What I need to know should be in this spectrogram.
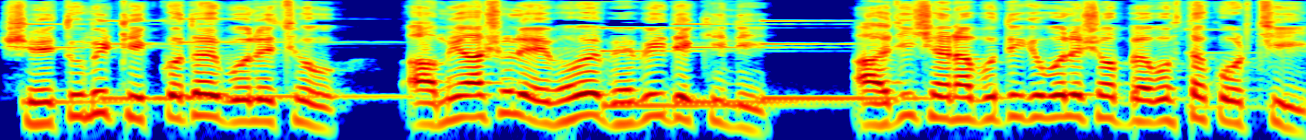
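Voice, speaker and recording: Measured, worried fairy-tale king acted by a man. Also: a little high, steady tone, a little mellow, faint music behind, close to an everyday voice. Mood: concerned. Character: anxious, protective king and father, middle-aged. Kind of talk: animated fairy-tale dialogue.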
